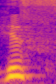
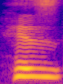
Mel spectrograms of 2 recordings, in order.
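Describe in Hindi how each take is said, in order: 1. यह शब्द सिसकती s की आवाज़ से खत्म होता है। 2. यह शब्द गुनगुनाती z की आवाज़ से खत्म होता है। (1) "हिस्स नहीं बोल रहे" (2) "ज के रूप में एस का प्रोनाउंस"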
